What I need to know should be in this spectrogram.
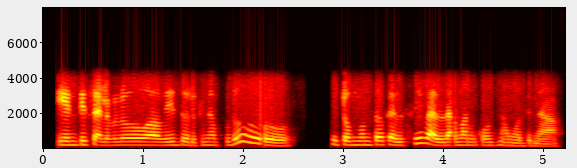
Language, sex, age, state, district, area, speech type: Telugu, female, 60+, Andhra Pradesh, Konaseema, rural, conversation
